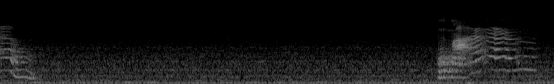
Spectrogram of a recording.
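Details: Cat howling: a fading wail at the start, then a long quiet stretch of background hum, followed by a loud wavering yowl that drops away near the end.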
